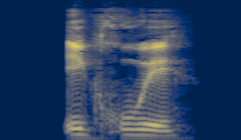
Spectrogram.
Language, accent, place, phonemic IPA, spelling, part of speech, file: French, France, Lyon, /e.kʁu.e/, écrouer, verb, LL-Q150 (fra)-écrouer.wav
- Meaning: to lock up, to imprison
